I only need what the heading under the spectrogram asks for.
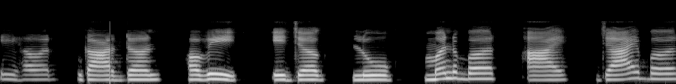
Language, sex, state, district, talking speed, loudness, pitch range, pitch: Surgujia, female, Chhattisgarh, Sarguja, 105 wpm, -15 LUFS, 210-235 Hz, 220 Hz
